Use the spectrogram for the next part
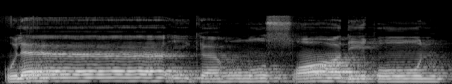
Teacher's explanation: ഉലൈക എന്നതിലെ ദീർഘം മദ് മുത്തസിൽ വാജിബ് എന്നതാണ്. 4-5 ഹറക്കത്തിൻ്റെ അളവിൽ ഈ പദത്തിലെ അലിഫിനെ ദീർഘിപ്പിക്കൽ നിർബന്ധമാണ്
